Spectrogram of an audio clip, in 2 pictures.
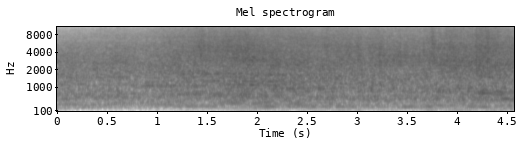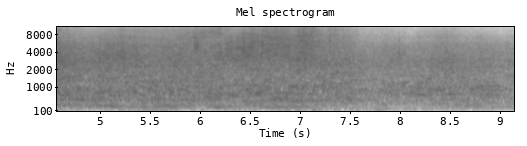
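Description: Street stock race cars roar around an oval track during a heat race, a dense, steady engine drone of several cars at once that swells and fades slightly as they pass, with no talk over it.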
